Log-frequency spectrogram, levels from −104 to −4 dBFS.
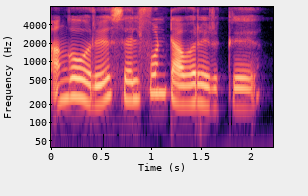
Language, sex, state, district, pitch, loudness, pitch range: Tamil, female, Tamil Nadu, Nilgiris, 235 Hz, -17 LUFS, 200-270 Hz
